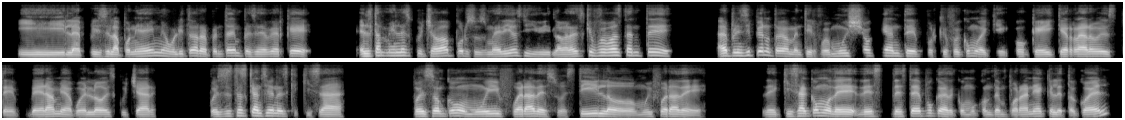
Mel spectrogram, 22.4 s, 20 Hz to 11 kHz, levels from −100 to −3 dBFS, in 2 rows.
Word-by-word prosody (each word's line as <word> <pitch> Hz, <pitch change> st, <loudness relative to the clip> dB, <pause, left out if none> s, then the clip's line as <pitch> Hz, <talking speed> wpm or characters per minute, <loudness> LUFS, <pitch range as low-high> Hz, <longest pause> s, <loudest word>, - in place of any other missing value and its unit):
y 120 Hz, -1 st, -1 dB
la 115 Hz, -1 st, +3 dB
y 125 Hz, -2 st, -3 dB
se 135 Hz, -, -3 dB
la 120 Hz, -, +4 dB
ponía 135 Hz, +3 st, -1 dB
ahí, 165 Hz, -, +3 dB
mi 175 Hz, -2 st, -2 dB
abuelito 140 Hz, +2 st, -1 dB
de 165 Hz, -, +5 dB
repente, 135 Hz, +3 st, +1 dB
empecé 140 Hz, -5 st, -1 dB
a 130 Hz, -, 0 dB
ver 135 Hz, 0 st, -2 dB
que 450 Hz, 0 st, +3 dB, 0.5 s
él 145 Hz, +1 st, +2 dB
también 175 Hz, 0 st, 0 dB
la 185 Hz, -, +3 dB
escuchaba 155 Hz, -1 st, +1 dB
por 145 Hz, -3 st, -2 dB
sus 125 Hz, -1 st, -9 dB
medios, 150 Hz, +7 st, 0 dB
y 145 Hz, -4 st, -6 dB
v 125 Hz, -1 st, -4 dB
la 115 Hz, +1 st, -3 dB
verdad 125 Hz, +3 st, +2 dB
es 145 Hz, -, -11 dB
que 195 Hz, -, -1 dB
fue 180 Hz, +1 st, +1 dB
bastante 185 Hz, -3 st, +2 dB, 0.4 s
al 160 Hz, +2 st, +6 dB
principio 180 Hz, +5 st, +1 dB
no 205 Hz, -, -2 dB
te -, -, -1 dB
voy 145 Hz, -, +4 dB
a -, -, 0 dB
mentir, 120 Hz, -1 st, -4 dB
fue 115 Hz, -, -4 dB
muy 150 Hz, +5 st, -3 dB
choqueante 155 Hz, -2 st, 0 dB
porque 125 Hz, -2 st, -11 dB
fue 130 Hz, +2 st, -6 dB
como 150 Hz, -3 st, -2 dB
de 120 Hz, -, -2 dB
que: 100 Hz, -, -11 dB
"Okey, 125 Hz, -1 st, -2 dB
qué 125 Hz, +2 st, +1 dB
raro, 130 Hz, +1 st, +3 dB
este, 125 Hz, -6 st, -3 dB
ver 120 Hz, +2 st, +1 dB
a 130 Hz, -, +4 dB
mi 135 Hz, -2 st, -2 dB
abuelo 120 Hz, +2 st, +1 dB
escuchar, 120 Hz, 0 st, -3 dB, 0.5 s
pues, 130 Hz, +2 st, -3 dB
estas 155 Hz, +2 st, -2 dB
canciones 165 Hz, -3 st, +3 dB
que -, -, -19 dB
quizá, 115 Hz, +2 st, -2 dB, 0.7 s
pues 135 Hz, 0 st, +3 dB
son 150 Hz, -1 st, +3 dB
como 160 Hz, 0 st, +3 dB
muy 135 Hz, +2 st, +1 dB
fuera 135 Hz, 0 st, +3 dB
de 125 Hz, -3 st, +2 dB
su 110 Hz, -, -11 dB
estilo, 135 Hz, -4 st, +1 dB
muy 125 Hz, +3 st, -8 dB
fuera 130 Hz, 0 st, +1 dB
de 105 Hz, -, -2 dB, 0.6 s
de 120 Hz, 0 st, -4 dB
quizá 135 Hz, +4 st, +1 dB
como 165 Hz, 0 st, +3 dB
de 130 Hz, -1 st, +5 dB
des 135 Hz, +2 st, -1 dB
de 135 Hz, -, +1 dB
esta 135 Hz, +3 st, +2 dB
época 150 Hz, -4 st, +2 dB
como 110 Hz, -2 st, -7 dB
contemporánea 120 Hz, +4 st, -2 dB
que 135 Hz, -, -4 dB
le -, -, 0 dB
tocó 120 Hz, -, -3 dB
a 130 Hz, -, +5 dB
él". 255 Hz, -, 0 dB
135 Hz, 230 wpm, -23 LUFS, 120-155 Hz, 0.7 s, al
